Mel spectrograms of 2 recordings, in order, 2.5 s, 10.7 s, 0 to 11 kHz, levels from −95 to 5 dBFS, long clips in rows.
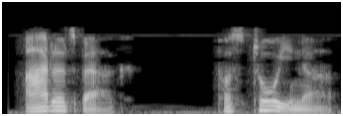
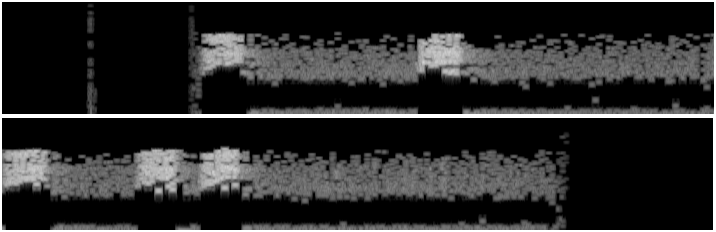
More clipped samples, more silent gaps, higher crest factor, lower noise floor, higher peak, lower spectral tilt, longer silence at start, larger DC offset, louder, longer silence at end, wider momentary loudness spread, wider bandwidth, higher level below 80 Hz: neither; neither; about the same, 22 dB vs 22 dB; about the same, -50 dBFS vs -47 dBFS; about the same, -2 dBFS vs -2 dBFS; first, -11.5 dB/octave vs 0 dB/octave; second, 0.15 s vs 1.5 s; neither; second, -22 LUFS vs -15 LUFS; second, 0.05 s vs 2 s; second, 11 LU vs 16 LU; first, 5 kHz vs 4.5 kHz; first, -42 dBFS vs -58 dBFS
